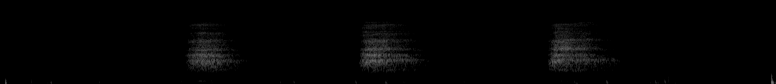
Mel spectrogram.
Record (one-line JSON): {"exhalation_length": "7.8 s", "exhalation_amplitude": 982, "exhalation_signal_mean_std_ratio": 0.37, "survey_phase": "beta (2021-08-13 to 2022-03-07)", "age": "18-44", "gender": "Female", "wearing_mask": "No", "symptom_none": true, "smoker_status": "Never smoked", "respiratory_condition_asthma": false, "respiratory_condition_other": false, "recruitment_source": "REACT", "submission_delay": "2 days", "covid_test_result": "Negative", "covid_test_method": "RT-qPCR", "influenza_a_test_result": "Negative", "influenza_b_test_result": "Negative"}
